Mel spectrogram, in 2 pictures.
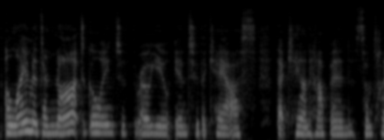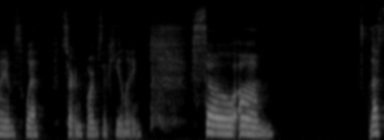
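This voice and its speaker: Gravelly-voiced woman teaching energy healing. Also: mid-range voice. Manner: rambling, many fillers and restarts. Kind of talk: casual solo talk to camera.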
